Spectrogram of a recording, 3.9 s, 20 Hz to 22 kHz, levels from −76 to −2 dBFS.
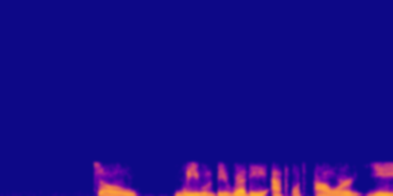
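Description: The clip opens with digital silence until 0.94 s, where the speech cuts in abruptly mid-sound with no natural attack: a cut-off start, meaning capture began late. Throughout, tandem speech coding makes the speech rough, muffled and warbly, with nothing above 3.7 kHz, consistent with two low-rate speech codecs in series, likely G.729A and AMR-NB, each re-encoding the previous one's degraded output.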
